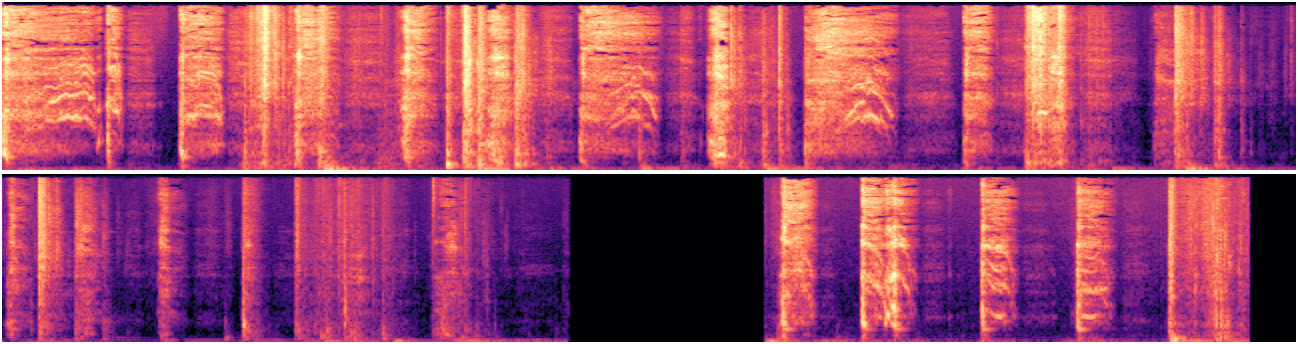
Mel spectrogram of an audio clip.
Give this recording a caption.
cough and banging on things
